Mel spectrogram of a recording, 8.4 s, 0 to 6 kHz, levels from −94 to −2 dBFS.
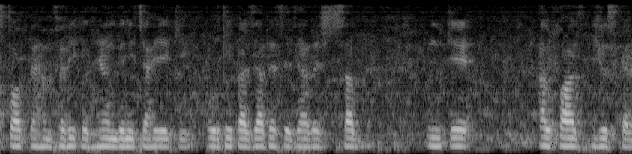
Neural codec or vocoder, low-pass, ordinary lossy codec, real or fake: autoencoder, 48 kHz, 128 numbers a frame, DAC-VAE, trained on Japanese speech; 5.4 kHz; none; fake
